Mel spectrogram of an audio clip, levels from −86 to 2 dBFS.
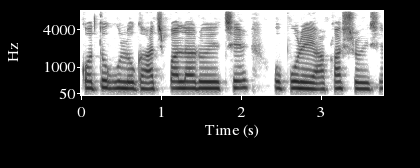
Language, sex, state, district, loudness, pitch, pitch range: Bengali, female, West Bengal, Dakshin Dinajpur, -16 LUFS, 240 Hz, 230-245 Hz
